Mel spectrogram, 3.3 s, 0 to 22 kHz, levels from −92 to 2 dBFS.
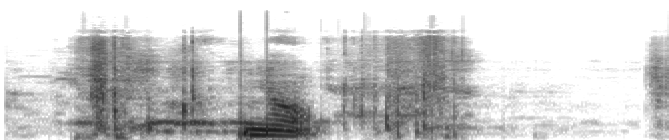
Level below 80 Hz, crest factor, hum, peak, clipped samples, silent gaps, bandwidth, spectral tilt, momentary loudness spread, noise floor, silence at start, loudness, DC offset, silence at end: -50 dBFS; 18 dB; none; -2 dBFS; under 0.1%; none; 9.4 kHz; -5.5 dB/octave; 15 LU; -70 dBFS; 0.35 s; -18 LUFS; under 0.1%; 0.05 s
